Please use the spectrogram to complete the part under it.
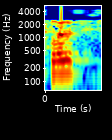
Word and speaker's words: Lucht: My name is Chuck Luce. It's spelled L-U-C-H-T, not pronounced that way, but I am chairman of Friends of Jackson County Trails Association.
